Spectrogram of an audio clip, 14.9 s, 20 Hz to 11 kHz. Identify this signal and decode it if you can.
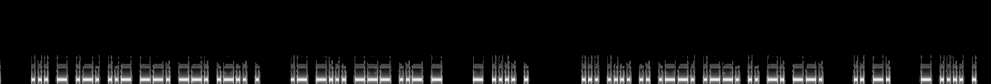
Morse code, heard as a keyed tone, about 25 wpm, 650 Hz. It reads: STRUGGLE ABOUT THE SHIPPING IN THE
